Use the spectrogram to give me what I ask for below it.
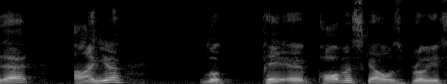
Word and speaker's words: Agnes: people have pronounced it Agnes. It's spelled that way, but in the movie they say Anya. So I'm going to say that. Anya.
